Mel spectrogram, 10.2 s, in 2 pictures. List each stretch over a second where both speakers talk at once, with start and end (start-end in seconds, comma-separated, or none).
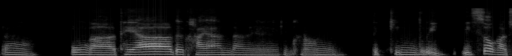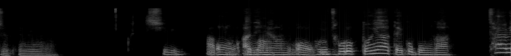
7.2-8.6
